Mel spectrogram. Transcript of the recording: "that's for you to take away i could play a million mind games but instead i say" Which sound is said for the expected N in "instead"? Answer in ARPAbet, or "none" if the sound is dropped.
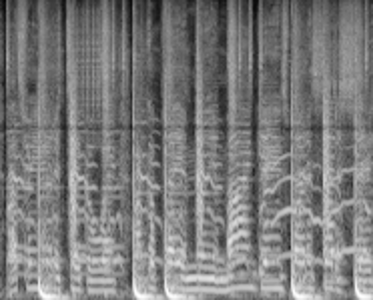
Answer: none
